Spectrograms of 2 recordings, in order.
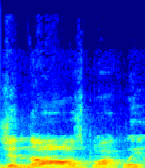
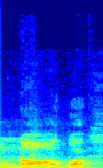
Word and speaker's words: Gnarls Barkley: Listen, that G is silent. It's just Gnarls, like. It ain't Janarls. It ain't with a G.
